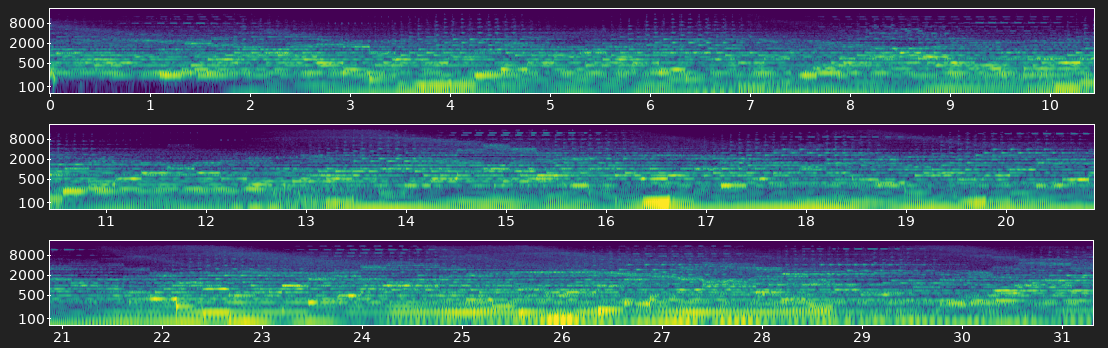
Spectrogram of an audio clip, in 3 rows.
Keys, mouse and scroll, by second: 2.7 right click, 4.1 click, 6.1 click, 12.0 click, 19.1 p, 20.9 click, 28.1 Delete, 30.4 click.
